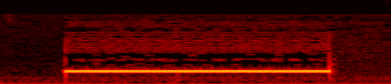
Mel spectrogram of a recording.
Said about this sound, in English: I should have to reconnect this line over here, and we'll try it one more time. I guess we'll ask for the same number. Get our dial tone.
